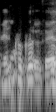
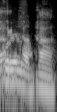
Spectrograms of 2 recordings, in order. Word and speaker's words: Cucurella: The most recent to leave is how do you pronounce it? Cucurella. Cucurella. Cucurella. Cucurella.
